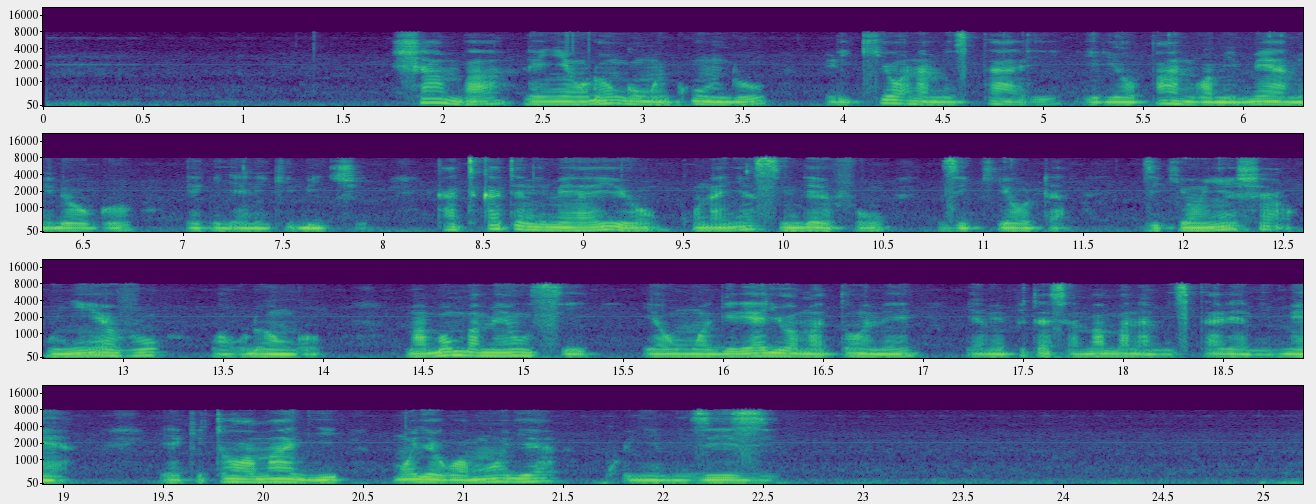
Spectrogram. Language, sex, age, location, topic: Swahili, male, 25-35, Dar es Salaam, agriculture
